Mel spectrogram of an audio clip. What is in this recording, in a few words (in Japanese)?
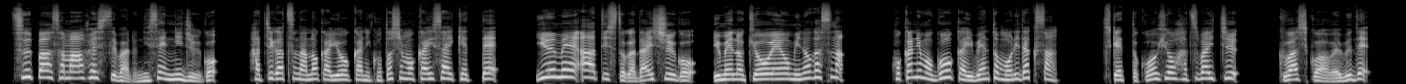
イベント告知ナレ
